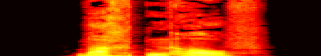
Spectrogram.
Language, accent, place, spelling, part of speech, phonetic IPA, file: German, Germany, Berlin, wachten auf, verb, [ˌvaxtn̩ ˈaʊ̯f], De-wachten auf.ogg
- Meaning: inflection of aufwachen: 1. first/third-person plural preterite 2. first/third-person plural subjunctive II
